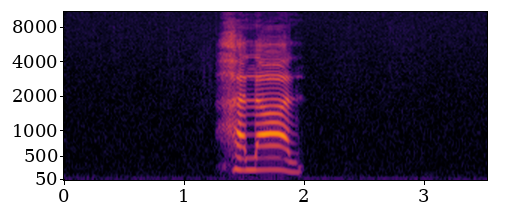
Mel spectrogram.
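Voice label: "halal", Urdu; حلال; [həlɑːl] (halāl); ハラールの（清浄な）（形）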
